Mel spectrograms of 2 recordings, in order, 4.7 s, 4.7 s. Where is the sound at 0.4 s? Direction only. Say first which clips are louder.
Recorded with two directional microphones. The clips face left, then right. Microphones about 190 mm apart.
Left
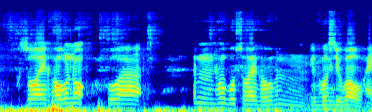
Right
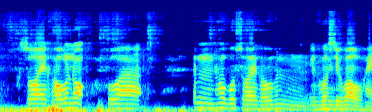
Right 2 dB; 10° right (ahead or behind).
